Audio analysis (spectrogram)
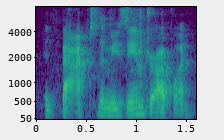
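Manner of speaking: usual speaking voice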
